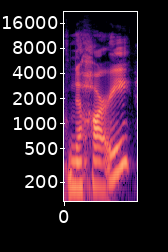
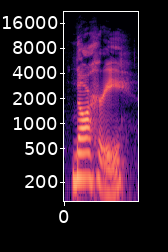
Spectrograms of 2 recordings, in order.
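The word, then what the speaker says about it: Nahri: Basically, we follow a thieving girl from Cairo named Nahari. Nari, I think is how the audio book pronounced it.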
